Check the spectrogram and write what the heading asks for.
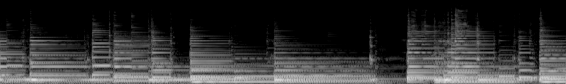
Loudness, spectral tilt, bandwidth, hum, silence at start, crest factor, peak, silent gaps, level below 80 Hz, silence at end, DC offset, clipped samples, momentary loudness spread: -18 LUFS; -8.5 dB/octave; 8.4 kHz; none; 0 s; 14 dB; -2 dBFS; none; -48 dBFS; 0 s; under 0.1%; under 0.1%; 9 LU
